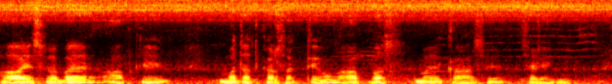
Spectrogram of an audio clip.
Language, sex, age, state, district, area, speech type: Hindi, male, 60+, Uttar Pradesh, Mau, rural, read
